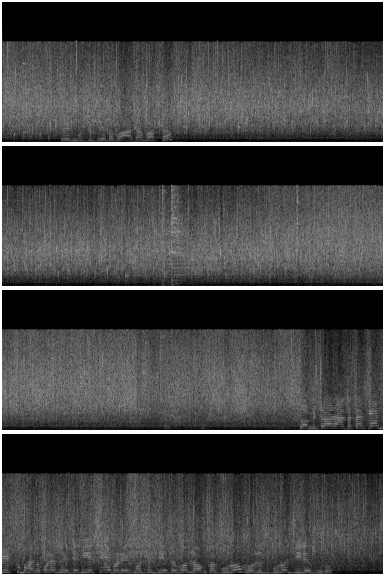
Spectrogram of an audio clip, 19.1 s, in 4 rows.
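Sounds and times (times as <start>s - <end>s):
food sizzling in hot oil: 0.0s - 19.0s
short metal clink: 6.3s - 7.5s
metal spatula stirring: 6.3s - 7.6s, 11.2s - 13.3s.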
